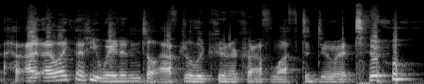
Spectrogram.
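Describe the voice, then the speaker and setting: A man's voice: medium pitch, animated, moderate pace. A man hosting a podcast, giving casual, joking play-by-play of a game among friends and swearing freely. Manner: joking, foul-mouthed. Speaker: podcast host running a simulated game.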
